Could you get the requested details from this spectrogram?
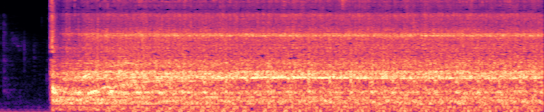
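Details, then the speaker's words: Old Briggs & Stratton gas-fuelled generator, electric start, first run in years, choke on: starter spins steadily about four beats a second but never fires; no gas getting through until regulator purge valve used, then it started. "I don't know if we're getting gas through. Ah, there's a purge valve on the regulator."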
